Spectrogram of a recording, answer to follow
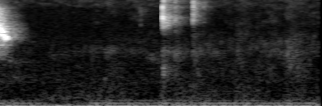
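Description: Near silence with two faint clicks from a computer mouse and keyboard, a little past the middle.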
